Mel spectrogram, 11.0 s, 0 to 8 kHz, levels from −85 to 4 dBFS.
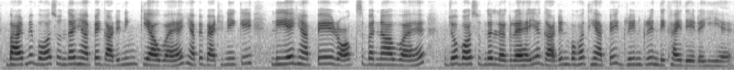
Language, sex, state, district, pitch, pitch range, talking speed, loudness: Hindi, female, Chhattisgarh, Raigarh, 255 Hz, 225-270 Hz, 205 wpm, -19 LUFS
